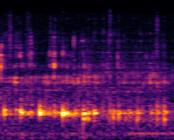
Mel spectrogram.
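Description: Hop Butcher Mirror Ball, a hazy beer, is poured with soft, close liquid trickling and dripping, quiet and brief with light gurgles.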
